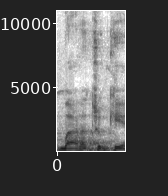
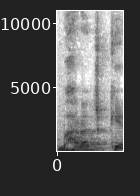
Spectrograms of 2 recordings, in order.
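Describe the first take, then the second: First: The first consonant is plain, without breath. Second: The first consonant is aspirated, with breath. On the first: The speaker calls it wrong. "ఒత్తు లేకుండా" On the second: The speaker calls it right. "ఒత్తు భాతో భారత్ చుక్కి అని పిలవాలి"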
